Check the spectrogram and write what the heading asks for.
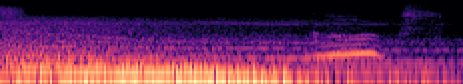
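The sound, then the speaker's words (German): A loud, low rumbling whoosh that drones steadily, then a short rising whine and a burst of hiss near the end as the roar drops away, like a sci-fi spacecraft slowing down. “Achtung Sternchen, wir legen los mit dem Bremsen. Kinder, Füße auf die Hyperstopper, wir bremsen ab in drei, zwei, eins.”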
